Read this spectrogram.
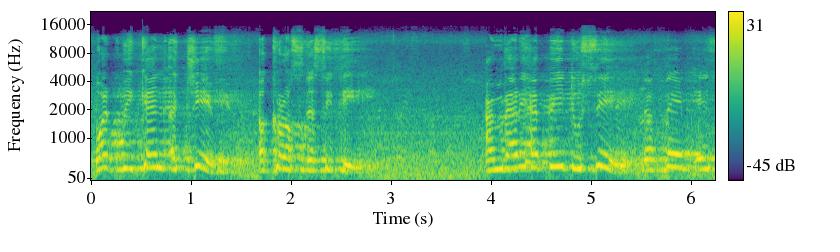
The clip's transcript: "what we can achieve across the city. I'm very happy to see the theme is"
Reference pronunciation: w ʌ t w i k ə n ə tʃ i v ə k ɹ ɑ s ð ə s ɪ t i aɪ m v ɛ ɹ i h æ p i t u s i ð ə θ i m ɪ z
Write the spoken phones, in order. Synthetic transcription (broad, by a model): w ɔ t w i k ə n ə tʃ i v ə k ɹ ɑ s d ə s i t i aɪ m v ɛ ɹ i h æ p i t u s i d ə f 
